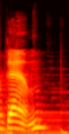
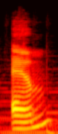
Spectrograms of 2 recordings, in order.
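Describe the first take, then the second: First: The word starts with a d sound. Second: The word starts with a vowel sound. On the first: "or dem" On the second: "can become em"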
